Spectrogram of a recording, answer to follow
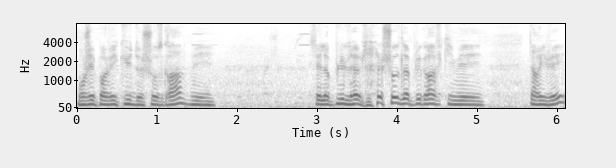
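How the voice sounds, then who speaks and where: A man with a fairly high pitch and a dark, mellow, somewhat breathy tone speaks at a fairly slow pace with very even loudness, ordinary pitch variation, and long, frequent pauses. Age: 70s. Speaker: sports photographer living with Parkinson's. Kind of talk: testimony. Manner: halting, many hesitations.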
